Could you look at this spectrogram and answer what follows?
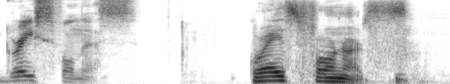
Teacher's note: So the stress is at the beginning.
